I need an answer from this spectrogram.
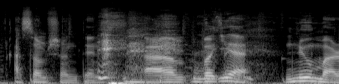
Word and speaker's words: pneuma: for that um assumption then um but yeah pneuma right that's your first project is that how you pronounce it yes explain the word and because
